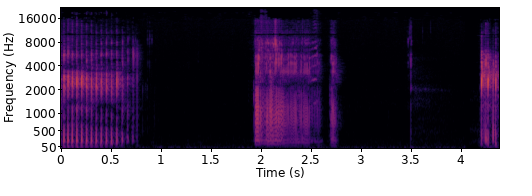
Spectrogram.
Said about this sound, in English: He's from an Earth where they speak in farts.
